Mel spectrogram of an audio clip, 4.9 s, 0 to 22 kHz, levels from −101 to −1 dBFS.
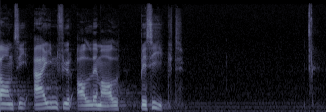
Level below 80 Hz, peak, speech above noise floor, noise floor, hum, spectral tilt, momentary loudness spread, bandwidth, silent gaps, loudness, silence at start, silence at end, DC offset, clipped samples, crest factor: -86 dBFS; -24 dBFS; 31 dB; -77 dBFS; 50 Hz at -85 dBFS; -3.5 dB/octave; 13 LU; 19 kHz; none; -45 LUFS; 0 s; 0.2 s; under 0.1%; under 0.1%; 24 dB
